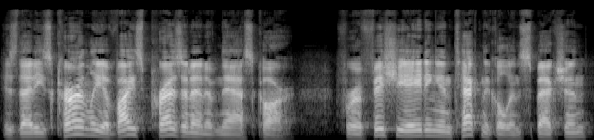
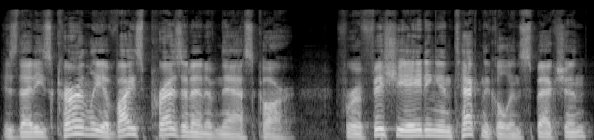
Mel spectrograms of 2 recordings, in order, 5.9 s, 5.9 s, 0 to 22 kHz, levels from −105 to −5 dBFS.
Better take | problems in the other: second | thin; very; fading below 600 Hz

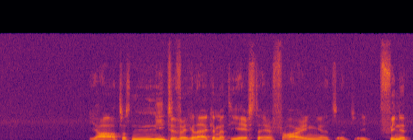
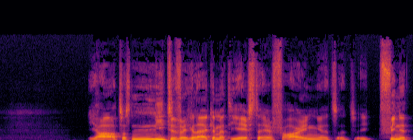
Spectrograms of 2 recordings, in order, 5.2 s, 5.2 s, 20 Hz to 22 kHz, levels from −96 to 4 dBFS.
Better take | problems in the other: second | hiss; noticeable; throughout; 20 dB below the speech

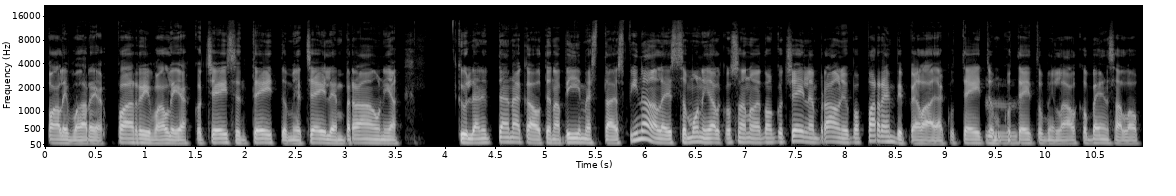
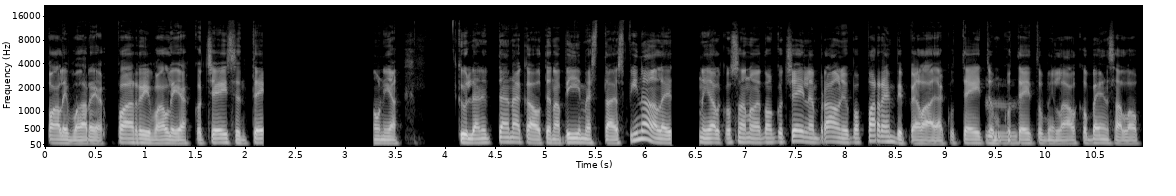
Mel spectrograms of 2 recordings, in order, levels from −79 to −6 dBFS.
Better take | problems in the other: first | audio cutting out; at 2 s for 1 s and at 6.5 s

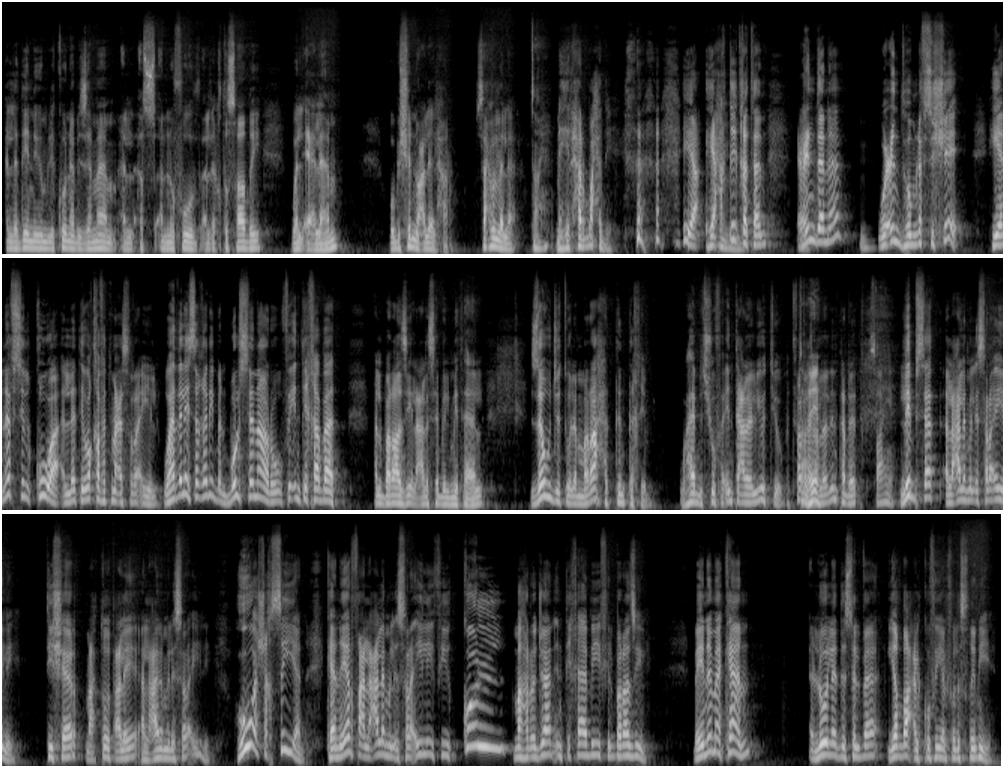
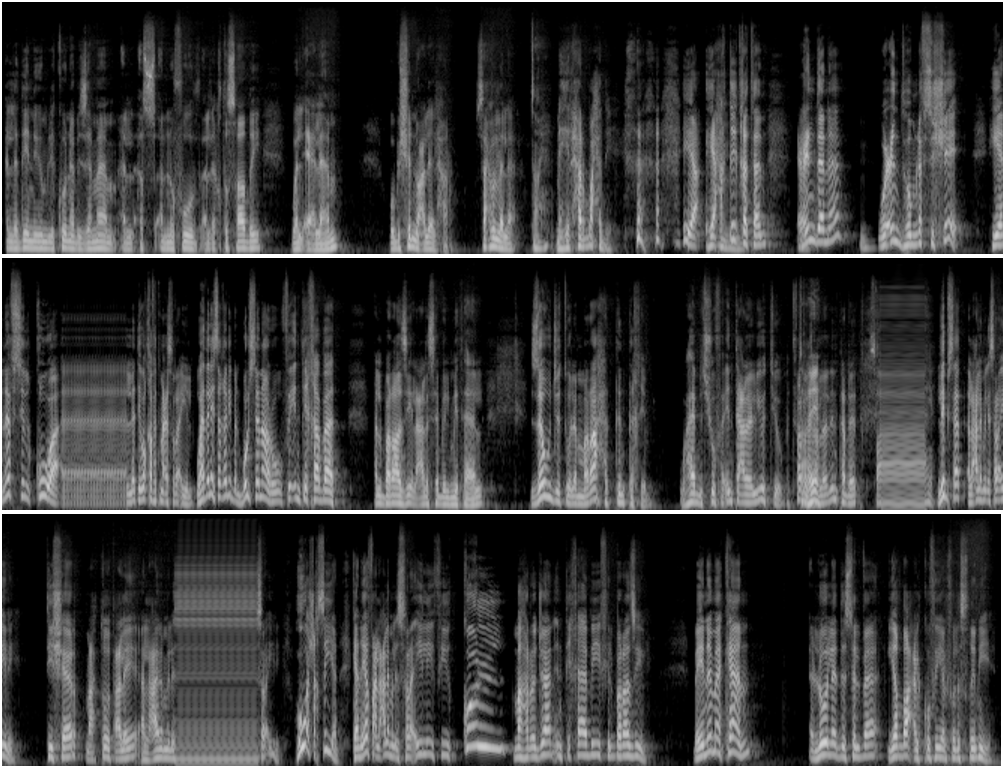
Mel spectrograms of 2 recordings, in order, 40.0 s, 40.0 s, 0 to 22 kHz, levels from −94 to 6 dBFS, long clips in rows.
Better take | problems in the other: first | audio freezing; at 14 s for 1 s, at 25 s for 0.5 s and at 29 s for 1 s

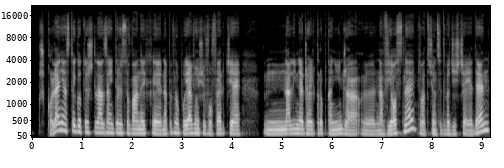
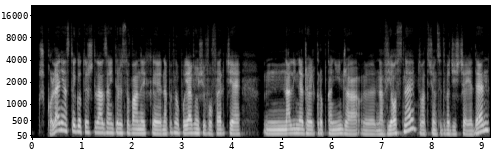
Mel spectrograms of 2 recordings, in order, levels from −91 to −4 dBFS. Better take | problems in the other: first | muffled; slightly; fading above 3.5 kHz

